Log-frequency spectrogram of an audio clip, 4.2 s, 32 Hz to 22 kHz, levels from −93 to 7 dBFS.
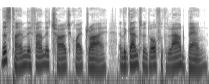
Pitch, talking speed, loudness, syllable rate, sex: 130 Hz, 245 wpm, -18 LUFS, 4.9 syllables/s, male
